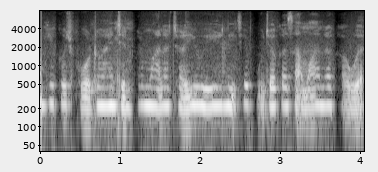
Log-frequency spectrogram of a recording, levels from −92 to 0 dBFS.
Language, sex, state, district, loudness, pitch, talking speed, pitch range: Hindi, female, Bihar, Jahanabad, -15 LUFS, 225 Hz, 250 wpm, 220-235 Hz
